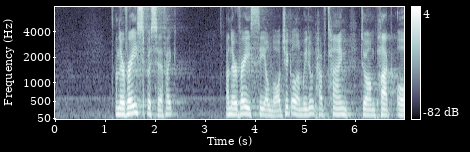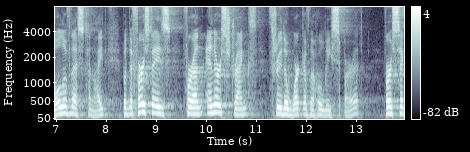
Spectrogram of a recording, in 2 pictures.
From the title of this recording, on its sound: Sunday 26th November 2023 evening service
